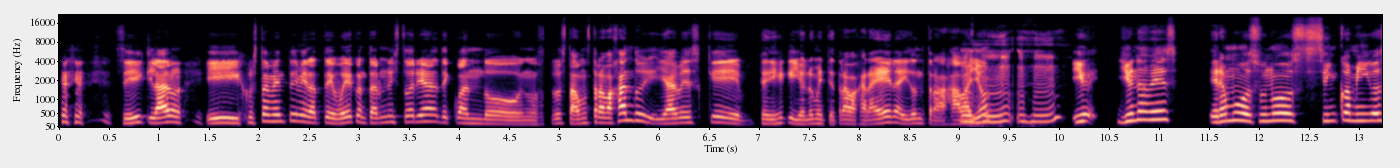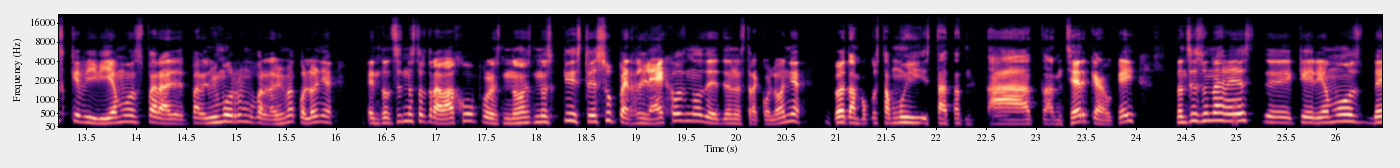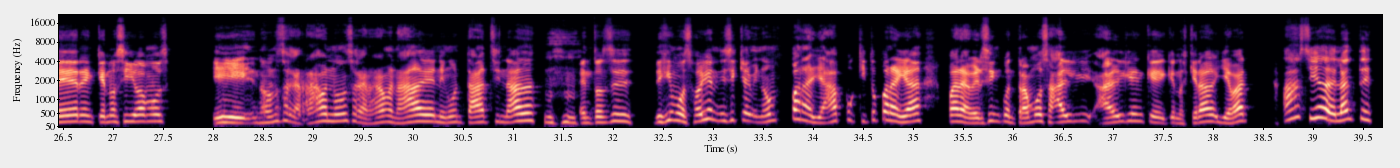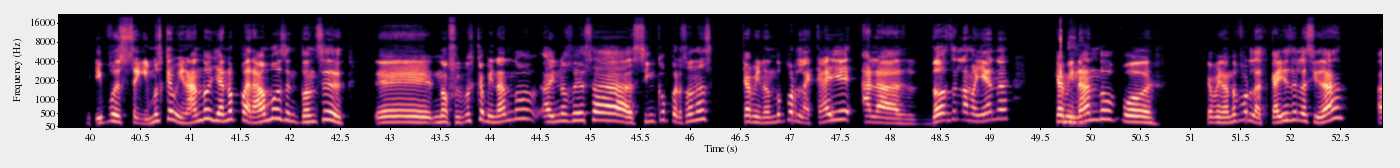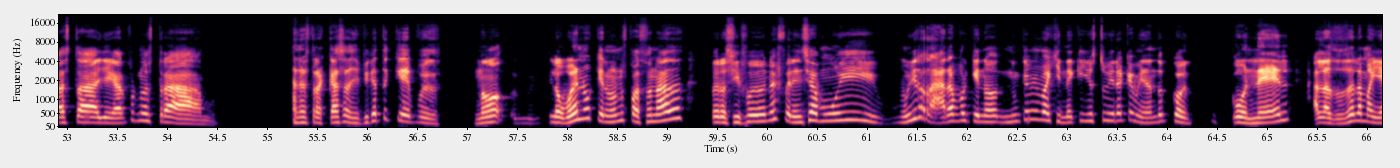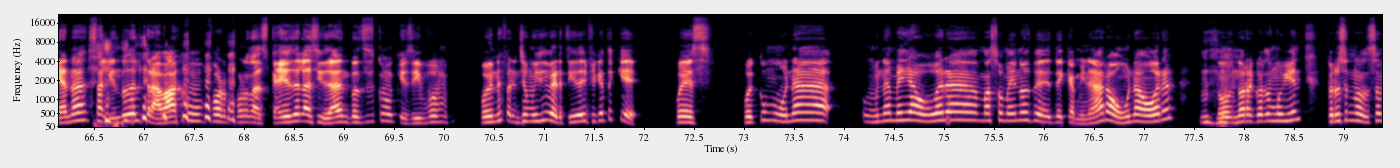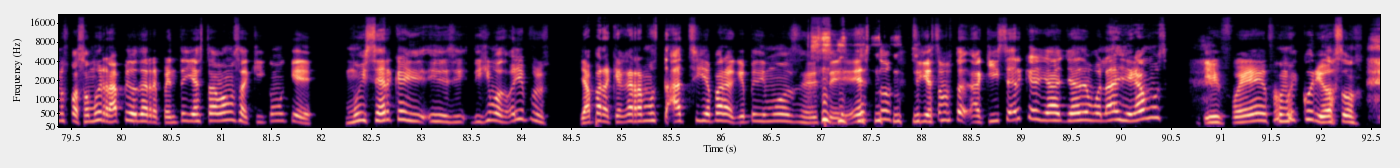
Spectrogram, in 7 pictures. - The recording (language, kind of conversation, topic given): Spanish, podcast, ¿Has conocido a alguien por casualidad que haya cambiado tu mundo?
- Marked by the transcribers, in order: chuckle; unintelligible speech; laugh; laugh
